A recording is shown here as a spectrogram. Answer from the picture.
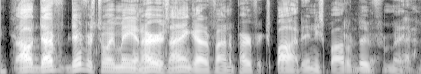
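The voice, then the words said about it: Thick Southern US accent. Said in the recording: “He has a super thick southern accent”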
